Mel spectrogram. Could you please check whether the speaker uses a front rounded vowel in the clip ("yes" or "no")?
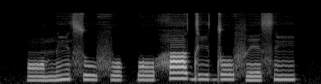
no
